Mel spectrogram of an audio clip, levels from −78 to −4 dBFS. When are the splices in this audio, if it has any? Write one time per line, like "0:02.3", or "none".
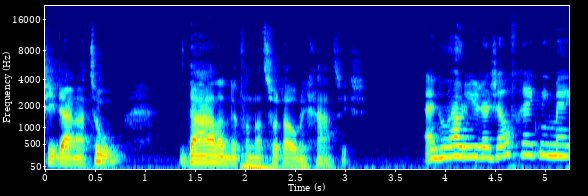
0:01.9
